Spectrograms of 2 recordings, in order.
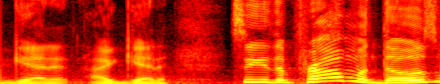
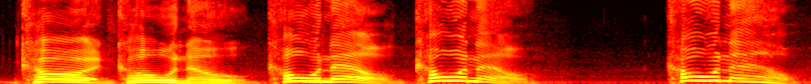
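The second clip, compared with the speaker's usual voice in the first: "Colonel" said again and again, climbing higher each time; heavy accent; 6 semitones higher than usual. Shown as a demonstration. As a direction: stretch "Colonel" into a thick mock accent, going up. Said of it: "with a heavy accent and quickly".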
